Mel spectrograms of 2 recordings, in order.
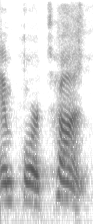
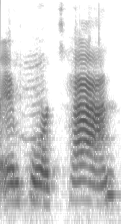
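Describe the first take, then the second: First: The last syllable has a reduced 'uh' vowel. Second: The last syllable has a full 'a' vowel. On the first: The speaker calls it right. "I say important. So it makes the uh sound" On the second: The speaker calls it wrong. "I don't say important"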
